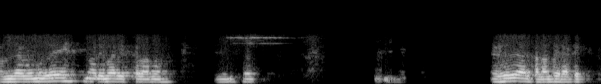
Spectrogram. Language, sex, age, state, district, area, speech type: Bodo, male, 18-30, Assam, Chirang, rural, conversation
